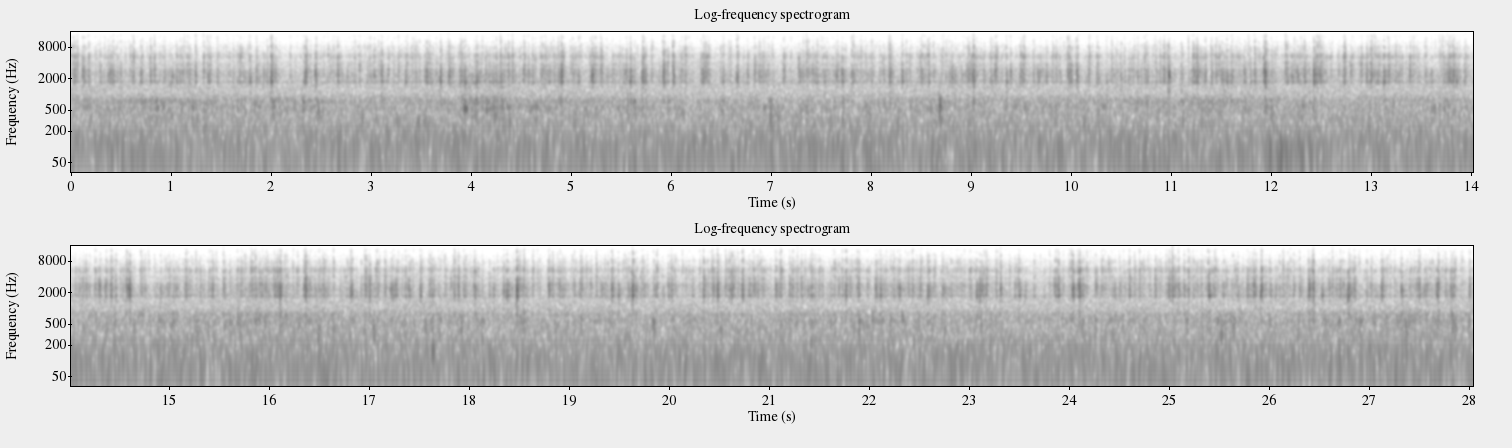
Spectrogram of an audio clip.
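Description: Underwater ambience picked up by a GoPro in its waterproof housing: a dense, continuous crackle of small irregular clicks, with louder sharp clicks scattered throughout.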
